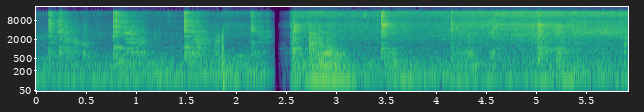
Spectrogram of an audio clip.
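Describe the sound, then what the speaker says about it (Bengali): Spice paste and potatoes fry in a pan with a steady sizzle, while a spoon scrapes and stirs with repeated clinks and knocks against the metal, close and moderately loud. "এবার মশলাটাকে খুব ভালো করে আলুর সাথে কষিয়ে নেব।"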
